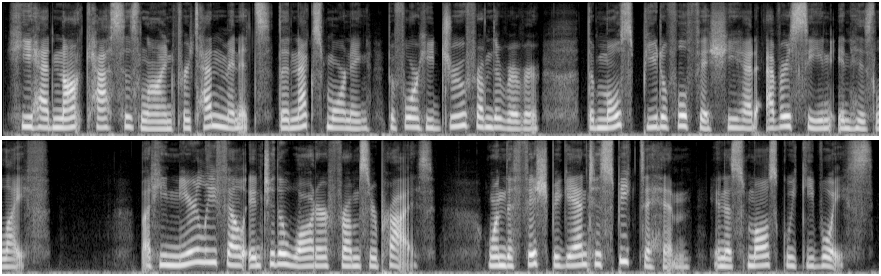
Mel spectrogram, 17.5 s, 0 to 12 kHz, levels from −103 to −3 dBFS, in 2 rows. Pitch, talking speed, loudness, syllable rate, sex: 225 Hz, 175 wpm, -19 LUFS, 4.5 syllables/s, female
